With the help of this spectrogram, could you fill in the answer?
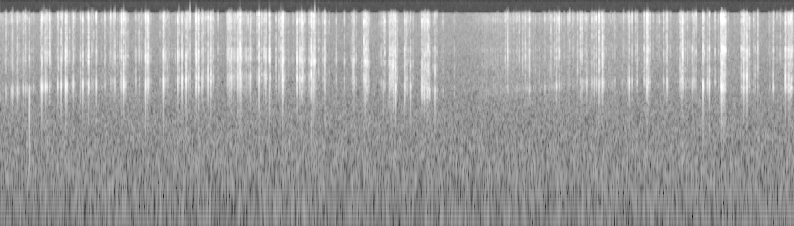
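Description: Two small, solid white foam cubes are crushed and rubbed together by fingertips with long nails. The result is a quiet, dense run of bright, crackly squeaks and crunches with no low end. The texture eases into a soft, steady rub for a moment around the middle before the crackling picks up again.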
